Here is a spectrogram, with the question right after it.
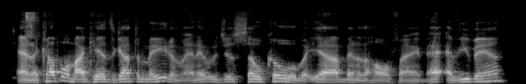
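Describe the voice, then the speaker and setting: Against a quiet background, a man of medium pitch speaks with an Eastern Kentucky accent and lively intonation. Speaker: country musician. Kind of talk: casual chat.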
